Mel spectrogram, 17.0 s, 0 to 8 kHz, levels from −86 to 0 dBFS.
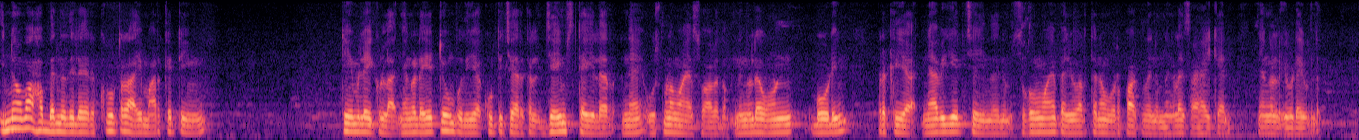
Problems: background sounds at intervals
